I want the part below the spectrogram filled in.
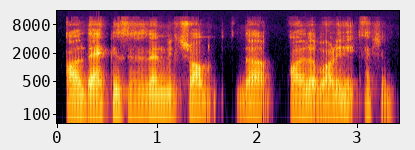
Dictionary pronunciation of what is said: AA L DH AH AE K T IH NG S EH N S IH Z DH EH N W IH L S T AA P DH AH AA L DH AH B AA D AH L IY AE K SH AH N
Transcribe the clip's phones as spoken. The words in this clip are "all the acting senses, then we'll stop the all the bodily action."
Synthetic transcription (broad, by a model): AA L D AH AE K T IH NG S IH S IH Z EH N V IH L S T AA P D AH AA L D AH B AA D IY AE K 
